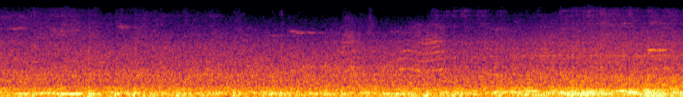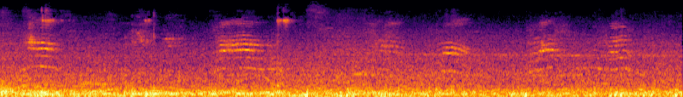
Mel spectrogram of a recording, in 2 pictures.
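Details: Jupi, a cat that is still eating little and being taken to a shelter, gives a run of short harmonic meows, several in quick succession in the second half, over a steady low engine-like rumble.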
